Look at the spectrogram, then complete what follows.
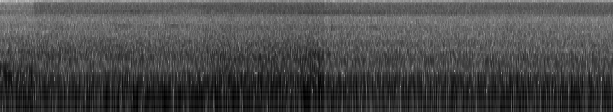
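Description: Steady low drone of a large oil/chemical tanker's engines carrying across the water, with the last of its whistle blast fading at the very start.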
